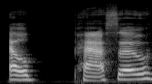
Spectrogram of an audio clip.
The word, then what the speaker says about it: El Paso: He was born in El Paso.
